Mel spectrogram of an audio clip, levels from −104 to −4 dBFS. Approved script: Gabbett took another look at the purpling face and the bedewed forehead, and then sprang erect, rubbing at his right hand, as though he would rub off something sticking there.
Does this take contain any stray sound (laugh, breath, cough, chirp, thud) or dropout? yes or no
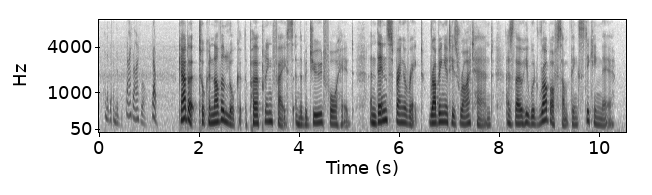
yes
